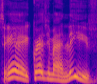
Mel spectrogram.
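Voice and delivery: awful put-on Italian accent. Quoting a movie character's line from a scene, in an awful Italian accent. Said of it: "Awful Italian accent".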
